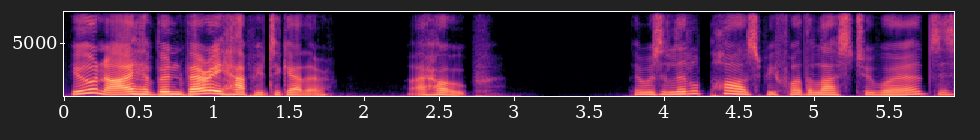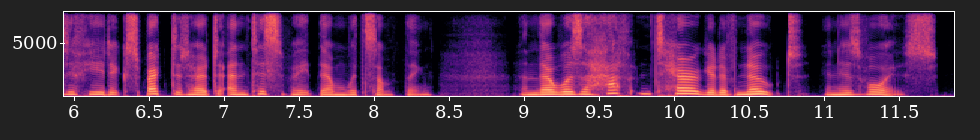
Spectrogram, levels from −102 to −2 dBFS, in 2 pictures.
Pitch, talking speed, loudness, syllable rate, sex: 205 Hz, 200 wpm, -21 LUFS, 6.8 syllables/s, female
